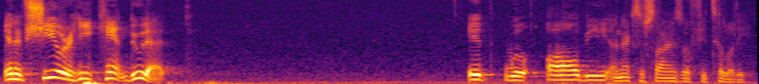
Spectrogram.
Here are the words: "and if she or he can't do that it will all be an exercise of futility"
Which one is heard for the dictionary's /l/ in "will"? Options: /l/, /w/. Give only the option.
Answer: /l/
